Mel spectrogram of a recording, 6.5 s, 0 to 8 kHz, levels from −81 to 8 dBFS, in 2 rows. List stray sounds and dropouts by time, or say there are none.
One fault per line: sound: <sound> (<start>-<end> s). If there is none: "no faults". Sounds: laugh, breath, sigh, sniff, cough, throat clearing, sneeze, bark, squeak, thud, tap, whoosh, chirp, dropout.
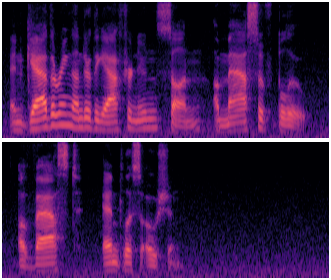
no faults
